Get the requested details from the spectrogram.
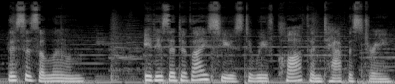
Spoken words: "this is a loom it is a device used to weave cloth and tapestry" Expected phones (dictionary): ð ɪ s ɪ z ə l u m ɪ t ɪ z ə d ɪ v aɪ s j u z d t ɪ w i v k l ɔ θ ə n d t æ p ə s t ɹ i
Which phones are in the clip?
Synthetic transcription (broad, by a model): ð ɪ s ɪ z ə l u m ɪ t ɪ z ə d ɪ v aɪ s j u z t ɪ w i v k l ɔ θ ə n t æ p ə s t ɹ i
